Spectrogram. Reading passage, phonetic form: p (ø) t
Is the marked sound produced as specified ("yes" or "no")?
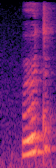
yes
